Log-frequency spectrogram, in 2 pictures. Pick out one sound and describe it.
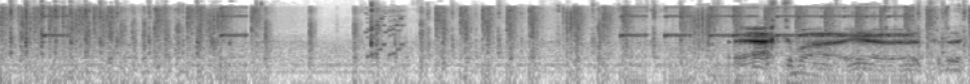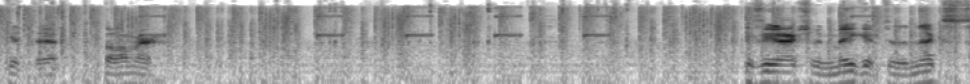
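Rapid electronic gunfire beeps and pops throughout.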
